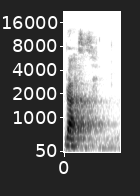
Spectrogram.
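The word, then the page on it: rasih: Teotitlán del Valle Zapotec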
